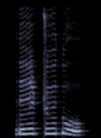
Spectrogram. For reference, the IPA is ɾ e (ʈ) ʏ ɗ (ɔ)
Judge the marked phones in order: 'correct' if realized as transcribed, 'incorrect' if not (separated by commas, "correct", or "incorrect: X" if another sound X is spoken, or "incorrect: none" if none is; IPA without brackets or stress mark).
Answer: correct, incorrect: o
